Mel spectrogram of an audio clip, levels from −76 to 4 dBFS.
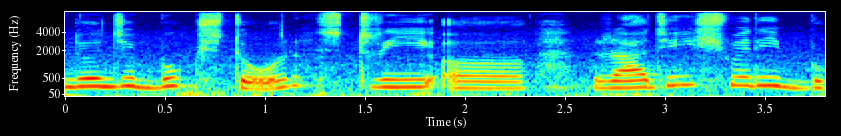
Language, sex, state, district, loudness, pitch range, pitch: Tulu, female, Karnataka, Dakshina Kannada, -15 LUFS, 205-250 Hz, 225 Hz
